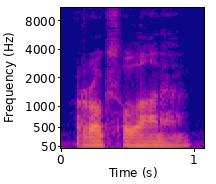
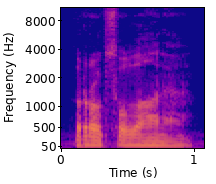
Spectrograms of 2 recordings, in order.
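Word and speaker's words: Роксолана: Sultan Suman magnificent in ukrainan her name is pronounced Ro Solana Ro Solana Rock soana Ro Solana all right if you enjoy learning our pronunciations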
